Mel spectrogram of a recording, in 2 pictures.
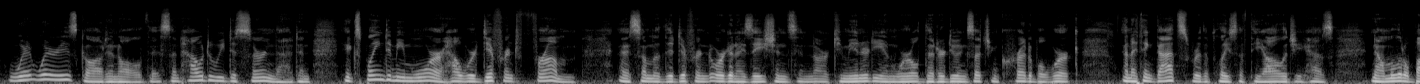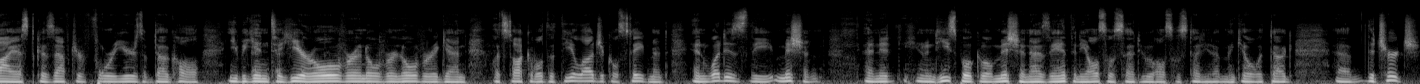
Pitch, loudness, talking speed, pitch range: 135 Hz, -23 LUFS, 220 wpm, 125-150 Hz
